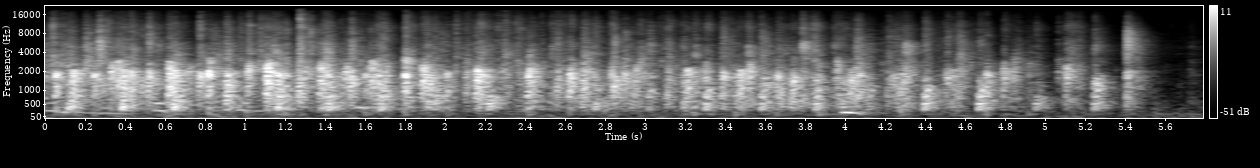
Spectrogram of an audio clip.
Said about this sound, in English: And can we have just one last huge round of applause for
